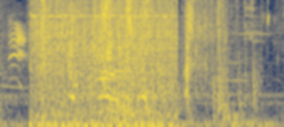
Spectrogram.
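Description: A machine gun fires in a rapid burst.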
